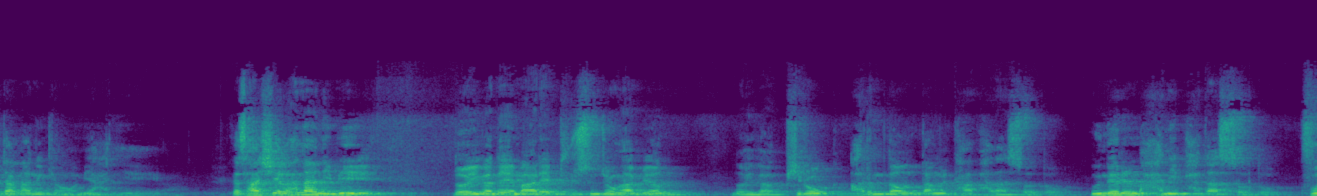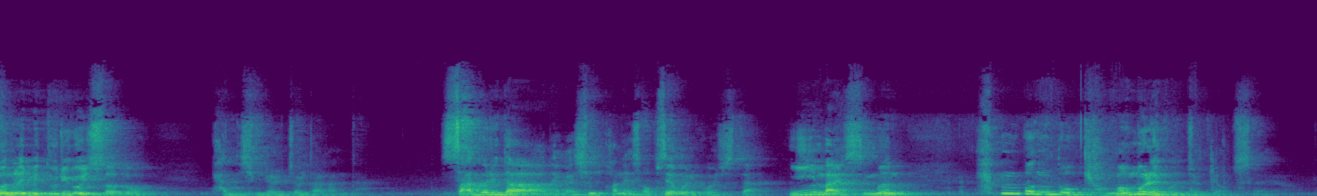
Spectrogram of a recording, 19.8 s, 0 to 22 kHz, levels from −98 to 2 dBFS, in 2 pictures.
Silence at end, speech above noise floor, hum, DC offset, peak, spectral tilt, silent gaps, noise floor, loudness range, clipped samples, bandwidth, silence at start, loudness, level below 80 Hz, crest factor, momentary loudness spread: 0.4 s; 35 dB; none; under 0.1%; -8 dBFS; -5.5 dB/octave; none; -61 dBFS; 4 LU; under 0.1%; 13.5 kHz; 0 s; -26 LUFS; -68 dBFS; 18 dB; 19 LU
